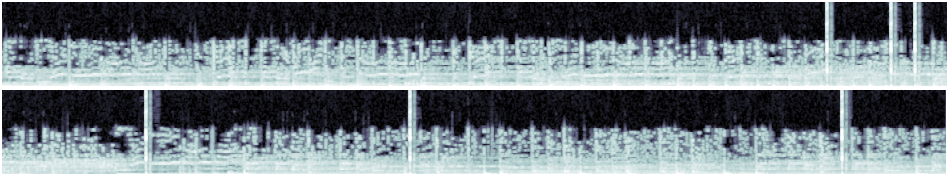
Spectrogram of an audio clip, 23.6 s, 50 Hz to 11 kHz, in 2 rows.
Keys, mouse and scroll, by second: 2.1-2.4 alt+scroll down 1, 3.8 scroll up 1, 9.6 alt+v, 10.3 click, 16.8 space, 17.8 click, 22.2 shift+click.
